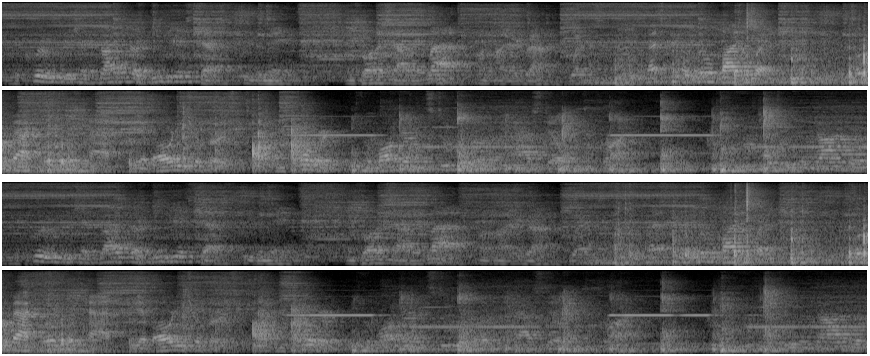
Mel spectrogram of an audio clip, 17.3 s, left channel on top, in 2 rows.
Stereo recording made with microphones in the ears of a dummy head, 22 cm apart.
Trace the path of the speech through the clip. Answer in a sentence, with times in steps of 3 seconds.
In this clip you hear the speech on the left from 0 s, in the centre from 9 s and on the left from 12 s.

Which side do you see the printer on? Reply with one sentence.
You can hear the printer on the left.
